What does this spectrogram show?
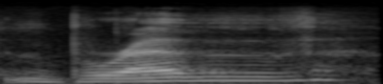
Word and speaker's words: brethren: So in brethren, we have first syllable stress. Both of these vowels, brethren, are vowels. Since this one is unstressed, it's going to be very short. So we have this is a voiced th.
